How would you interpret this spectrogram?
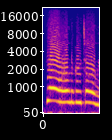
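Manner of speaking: high mock yell, pushed over noise; imitated screaming. Passengers who can't hear answer the pilot, mock screaming. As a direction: call it out high, as if nobody can hear. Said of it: "We're all screaming".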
